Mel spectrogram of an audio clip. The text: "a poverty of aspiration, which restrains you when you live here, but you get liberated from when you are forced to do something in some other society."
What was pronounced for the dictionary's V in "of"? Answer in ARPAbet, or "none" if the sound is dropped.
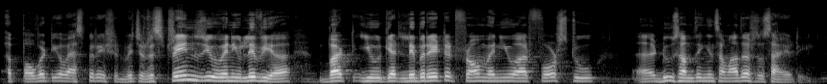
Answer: V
